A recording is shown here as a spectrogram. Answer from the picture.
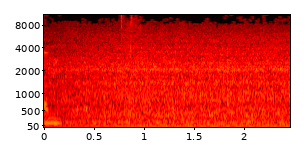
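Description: Steady low hum with an even rushing noise inside a car cabin.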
